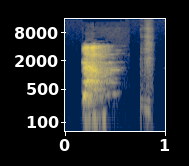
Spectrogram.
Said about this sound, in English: You think she's drunk in that video? No. Yeah. Is that her mom's hiccup?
